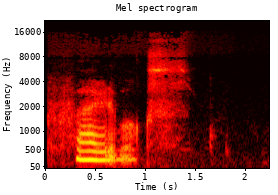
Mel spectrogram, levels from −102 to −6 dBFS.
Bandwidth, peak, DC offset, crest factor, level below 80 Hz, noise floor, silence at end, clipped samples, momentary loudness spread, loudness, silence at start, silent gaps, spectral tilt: 15.5 kHz; -24 dBFS; under 0.1%; 16 dB; -78 dBFS; -77 dBFS; 0.85 s; under 0.1%; 17 LU; -38 LUFS; 0.05 s; none; -4.5 dB/octave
